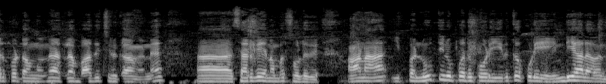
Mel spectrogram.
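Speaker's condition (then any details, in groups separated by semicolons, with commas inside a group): No condition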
